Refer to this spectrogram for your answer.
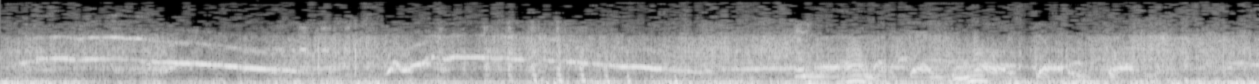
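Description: Eerie, drawn-out howling rises and falls in long sliding wails over a constant band of low rumble and hiss, continuing without pause and growing more wavering toward the end.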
